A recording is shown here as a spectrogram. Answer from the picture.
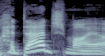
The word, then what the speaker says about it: Haddad Maia: But he predicted Beatrice Haddad Maia, or Haddad Maia, I believe we should be calling her. I believe that's the correct pronunciation.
